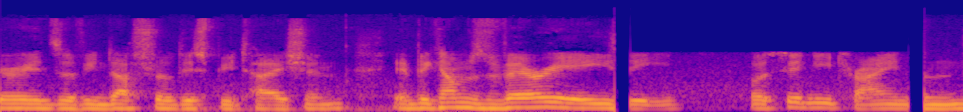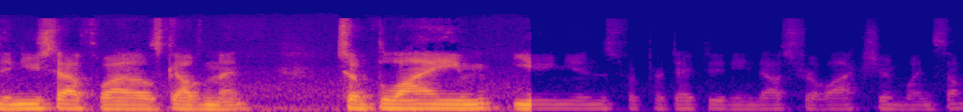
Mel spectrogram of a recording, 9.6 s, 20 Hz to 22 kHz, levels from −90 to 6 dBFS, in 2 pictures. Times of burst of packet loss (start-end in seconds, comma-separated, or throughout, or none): none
